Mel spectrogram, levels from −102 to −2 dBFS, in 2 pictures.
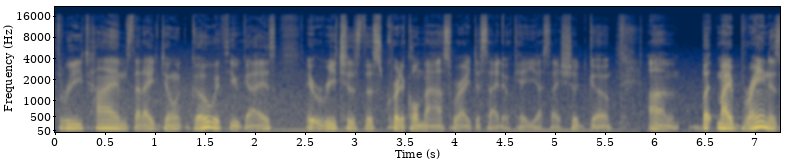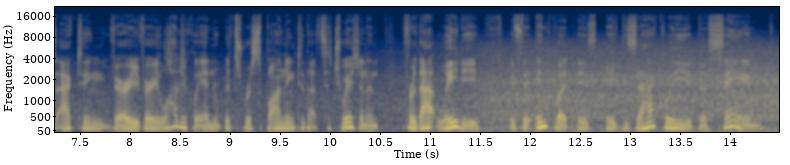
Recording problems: train or aircraft noise; noticeable; throughout; 15 dB below the speech

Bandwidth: 17 kHz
